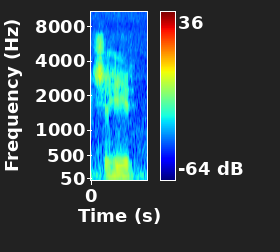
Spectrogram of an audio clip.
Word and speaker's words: Shahid: Shahid Khan. How do you say his first name? – That's right, Shahid.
